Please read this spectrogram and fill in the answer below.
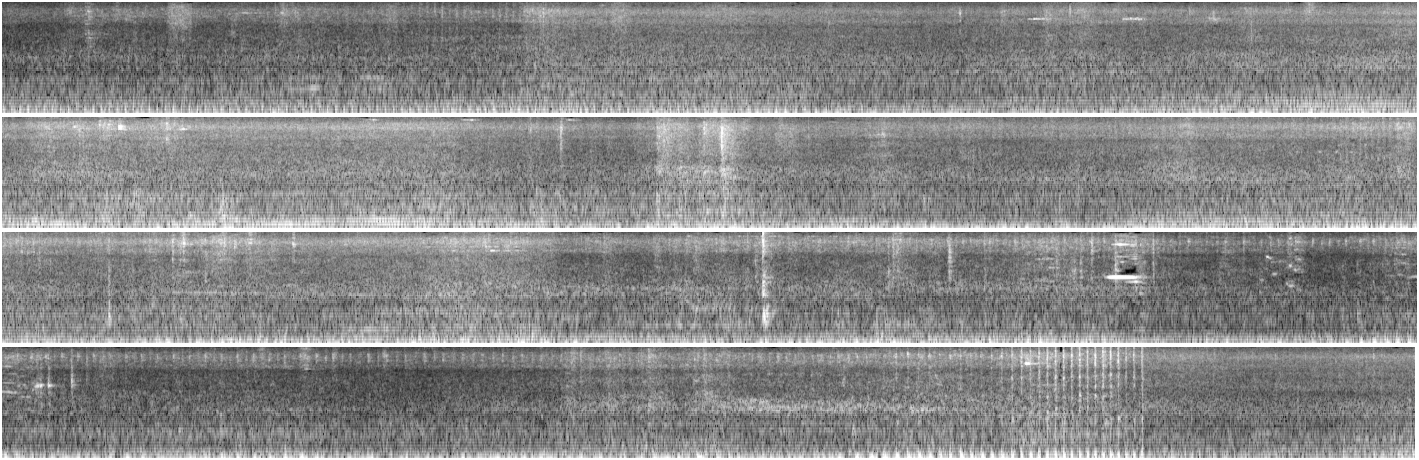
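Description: City street traffic: motorbikes and cars passing over a steady low rumble, briefly louder near the end.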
